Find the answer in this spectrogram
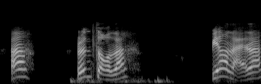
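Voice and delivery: high, loud, grumbling man's voice. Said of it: "a guy voice from the background".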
